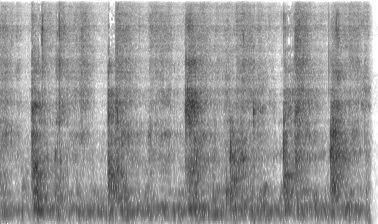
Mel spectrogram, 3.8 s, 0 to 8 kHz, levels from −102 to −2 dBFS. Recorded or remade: remade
